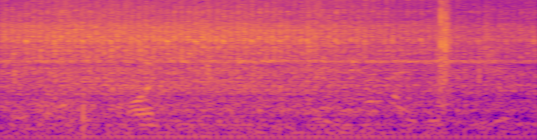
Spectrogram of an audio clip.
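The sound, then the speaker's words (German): A small turquoise bus idles steadily as it pulls into the turning loop at the small single-track railway station of Garding on the Eiderstedt peninsula as the train arrives, a constant low rumble with a faint brief hiss near the end, and a voice may murmur in the background. “In der Wendeschleife, in der auch einige Autos parken können, fährt mit der Ankunft des Zuges ein kleiner türkisfarbener Bus ein.”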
